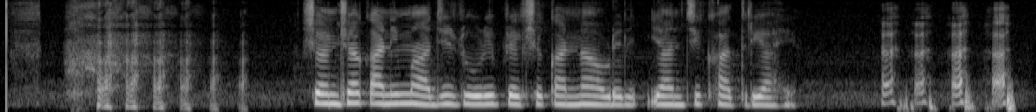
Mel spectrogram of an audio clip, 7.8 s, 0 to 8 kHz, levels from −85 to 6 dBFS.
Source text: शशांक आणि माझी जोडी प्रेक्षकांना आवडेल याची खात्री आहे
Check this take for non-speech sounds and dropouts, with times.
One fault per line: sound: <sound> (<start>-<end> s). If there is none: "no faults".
sound: laugh (0.5-1.9 s)
sound: laugh (6.6-7.6 s)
